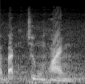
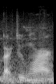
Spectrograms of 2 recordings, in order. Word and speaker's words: Đặng Trung Hoành: thì thành Hoành n mình đọc là Đặng Trung Hoành chứ đừng nói là Đặng Trung Hoàng thì chết dở nhầm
